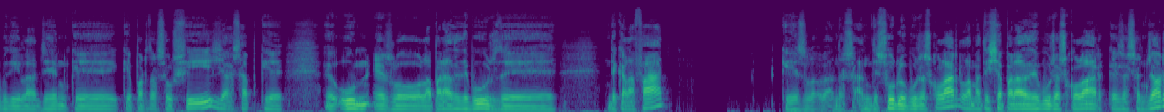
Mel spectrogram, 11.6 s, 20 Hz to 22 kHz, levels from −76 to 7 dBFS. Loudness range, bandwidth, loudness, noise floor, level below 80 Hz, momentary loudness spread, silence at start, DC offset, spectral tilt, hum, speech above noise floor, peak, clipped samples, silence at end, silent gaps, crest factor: 6 LU; 16.5 kHz; -25 LUFS; -68 dBFS; -54 dBFS; 11 LU; 0 s; under 0.1%; -5.5 dB/octave; none; 43 dB; -4 dBFS; under 0.1%; 0 s; none; 20 dB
